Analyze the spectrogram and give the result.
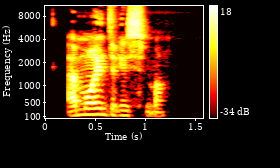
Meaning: weakening
- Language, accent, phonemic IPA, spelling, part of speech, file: French, Canada, /a.mwɛ̃.dʁis.mɑ̃/, amoindrissement, noun, LL-Q150 (fra)-amoindrissement.wav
